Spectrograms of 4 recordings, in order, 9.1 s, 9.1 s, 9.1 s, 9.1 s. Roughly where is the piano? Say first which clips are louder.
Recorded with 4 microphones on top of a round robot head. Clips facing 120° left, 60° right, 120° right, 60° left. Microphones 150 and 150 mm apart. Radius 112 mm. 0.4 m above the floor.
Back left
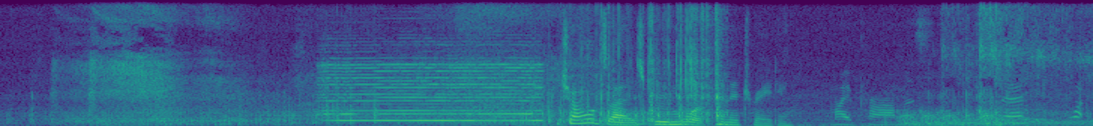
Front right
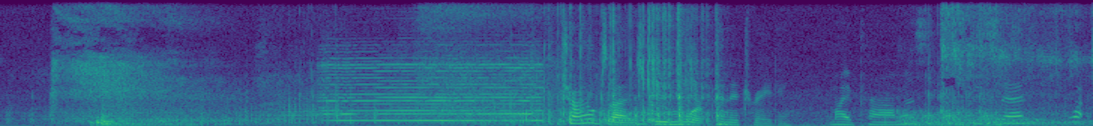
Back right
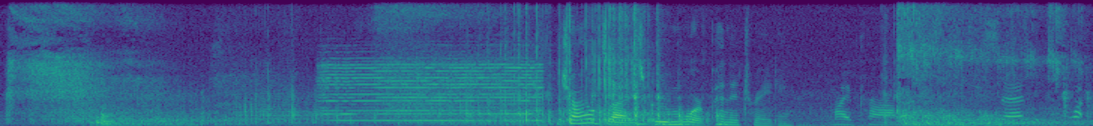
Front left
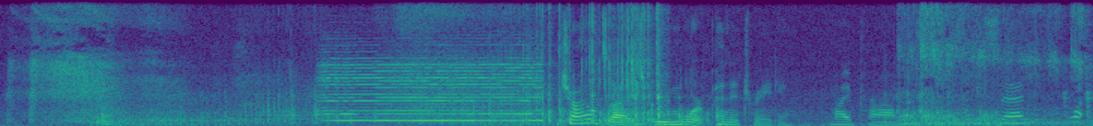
Front right 11 dB, back right 2 dB; ahead right.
